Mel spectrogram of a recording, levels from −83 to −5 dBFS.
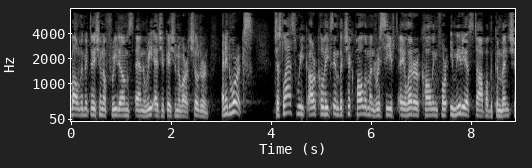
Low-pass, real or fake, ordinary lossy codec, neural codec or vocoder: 7.2 kHz; fake; MP3, 32 kbps; codec, 16 kHz, 6 kbps, DAC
